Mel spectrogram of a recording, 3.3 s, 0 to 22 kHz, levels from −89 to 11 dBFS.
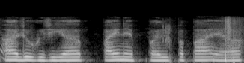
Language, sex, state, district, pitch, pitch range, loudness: Hindi, female, Madhya Pradesh, Bhopal, 200 Hz, 195-205 Hz, -17 LUFS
